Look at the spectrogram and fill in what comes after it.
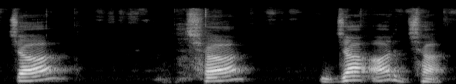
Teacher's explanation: स्पर्श के साथ-साथ ही वो संघर्ष भी करते हैं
